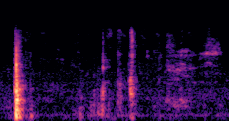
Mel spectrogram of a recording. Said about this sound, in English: If I want to do like a fairly soft stroke, like for colored pencil, that's pretty soft. Like most people, colored pencil does something more like this, but I really enjoy how rich that can get.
